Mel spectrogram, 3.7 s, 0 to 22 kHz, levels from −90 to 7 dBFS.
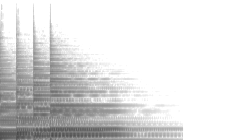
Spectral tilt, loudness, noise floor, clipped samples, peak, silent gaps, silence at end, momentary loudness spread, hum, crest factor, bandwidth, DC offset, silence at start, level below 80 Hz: -7 dB/octave; -28 LUFS; -59 dBFS; under 0.1%; -12 dBFS; none; 1.7 s; 13 LU; none; 20 dB; 13.5 kHz; under 0.1%; 0 s; -50 dBFS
